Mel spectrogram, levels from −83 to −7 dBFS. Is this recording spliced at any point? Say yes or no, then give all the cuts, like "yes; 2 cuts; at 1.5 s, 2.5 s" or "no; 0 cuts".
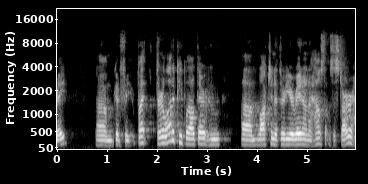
yes; 1 cut; at 1.1 s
